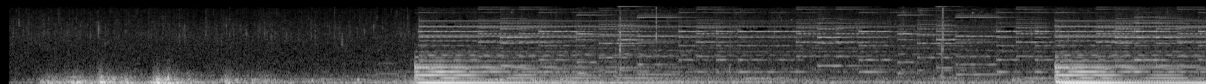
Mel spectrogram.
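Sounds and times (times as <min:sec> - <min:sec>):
rain: 0:00.1 - 0:12.0
thunder rumbling: 0:00.4 - 0:12.0.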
